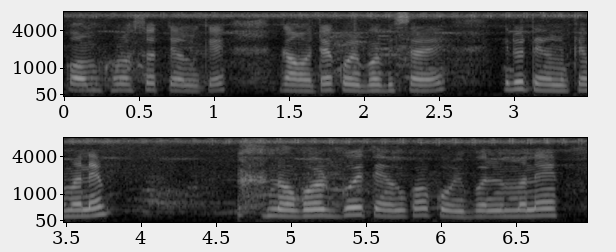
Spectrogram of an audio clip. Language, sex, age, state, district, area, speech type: Assamese, female, 18-30, Assam, Lakhimpur, rural, spontaneous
